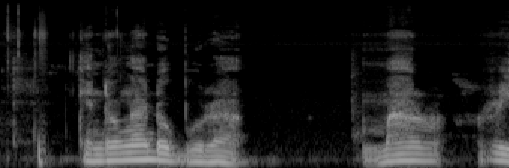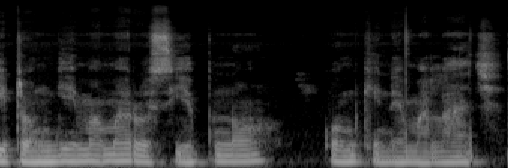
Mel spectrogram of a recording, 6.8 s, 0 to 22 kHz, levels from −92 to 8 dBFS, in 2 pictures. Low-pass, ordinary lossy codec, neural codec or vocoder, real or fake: 19.8 kHz; none; vocoder, 44.1 kHz, 128 mel bands every 512 samples, BigVGAN v2; fake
